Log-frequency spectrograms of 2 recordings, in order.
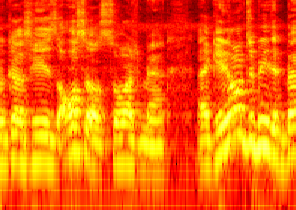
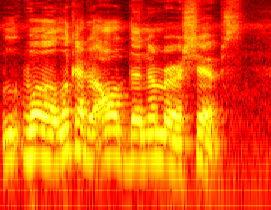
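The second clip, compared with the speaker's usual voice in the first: ordinary talk, nothing marked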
